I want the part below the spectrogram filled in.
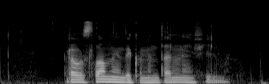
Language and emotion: Russian, neutral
